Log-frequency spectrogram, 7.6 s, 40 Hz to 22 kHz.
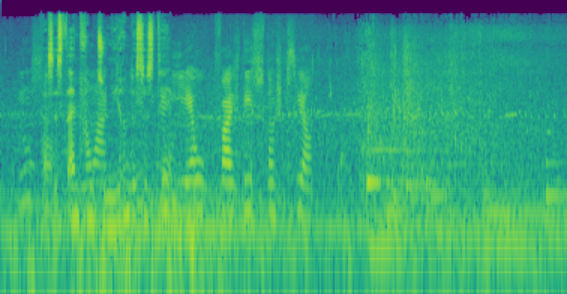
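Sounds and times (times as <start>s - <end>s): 
faint water sounds: 0.0s - 7.5s
small motorboat engine droning in the Ria Formosa marshes on the Algarve coast: 0.0s - 7.5s
speech: 0.4s - 6.2s.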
